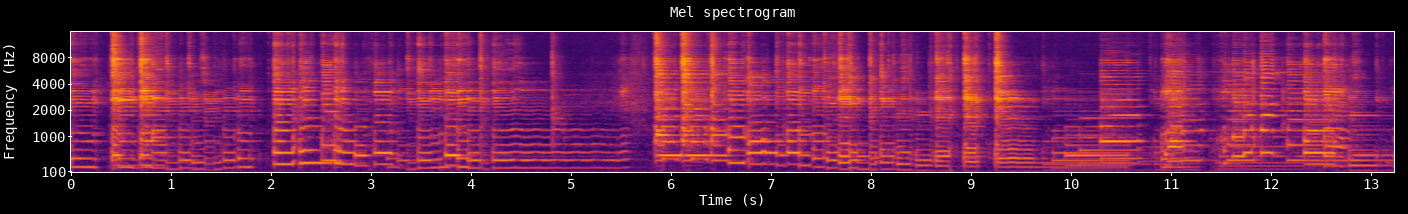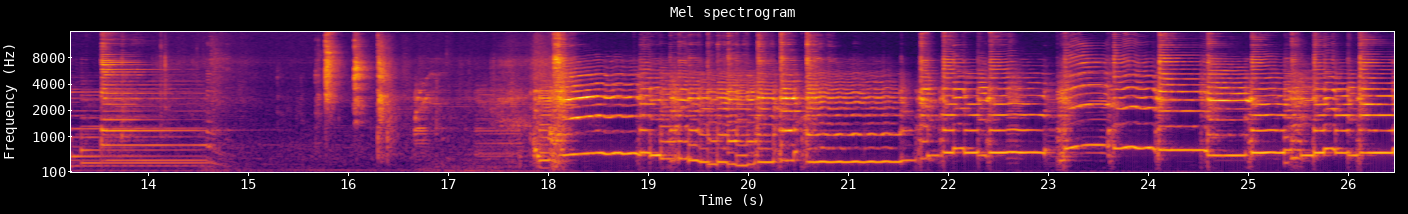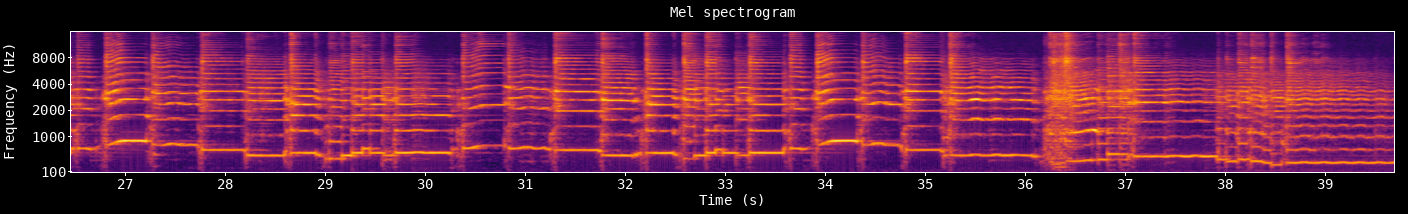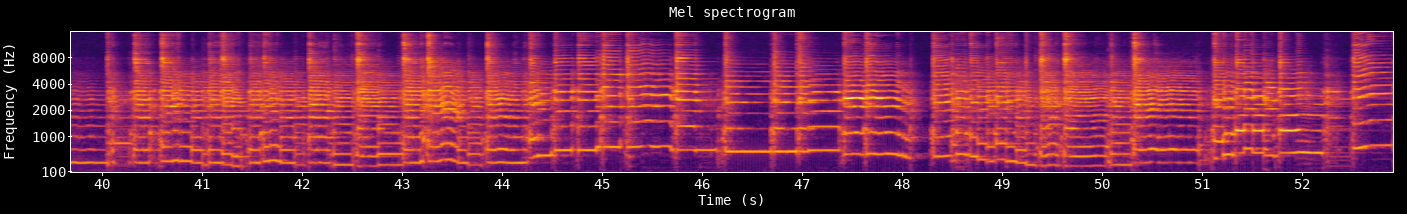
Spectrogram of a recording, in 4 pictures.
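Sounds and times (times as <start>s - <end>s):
overdriven electric guitar lead: 0.0s - 52.9s.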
